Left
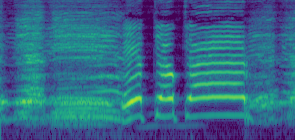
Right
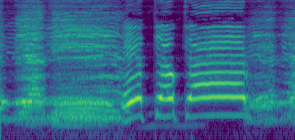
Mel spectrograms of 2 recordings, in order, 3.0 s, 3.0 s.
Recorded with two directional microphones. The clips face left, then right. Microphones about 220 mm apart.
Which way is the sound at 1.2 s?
20° left (ahead or behind).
